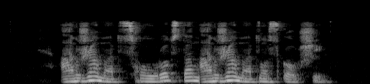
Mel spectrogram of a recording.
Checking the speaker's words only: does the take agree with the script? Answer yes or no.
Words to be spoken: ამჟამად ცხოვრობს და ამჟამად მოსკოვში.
yes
